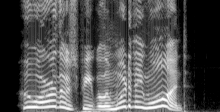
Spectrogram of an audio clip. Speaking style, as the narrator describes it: someone shouted

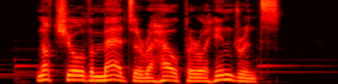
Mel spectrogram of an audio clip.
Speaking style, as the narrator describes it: said Auntie Wendy

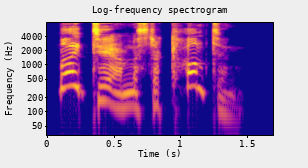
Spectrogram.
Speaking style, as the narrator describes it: Dame Nora was exclaiming

